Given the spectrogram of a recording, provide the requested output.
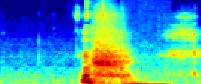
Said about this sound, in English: I'm breathing heavy because it hurts my chest. I'm breathing heavy because it hurts.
